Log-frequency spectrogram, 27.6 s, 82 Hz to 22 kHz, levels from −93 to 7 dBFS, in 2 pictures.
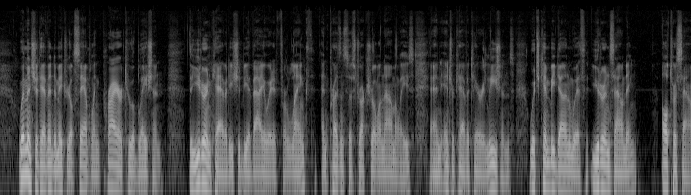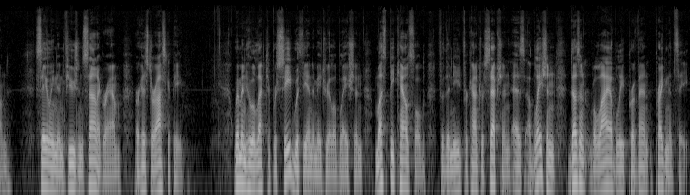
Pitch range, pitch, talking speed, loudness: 80-100 Hz, 90 Hz, 130 wpm, -32 LUFS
